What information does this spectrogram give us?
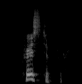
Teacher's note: Both the O and the E reduce. They become reduced vowels.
